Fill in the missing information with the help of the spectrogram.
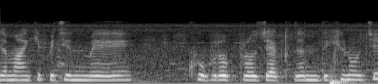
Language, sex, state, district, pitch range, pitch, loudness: Garhwali, female, Uttarakhand, Tehri Garhwal, 200-210 Hz, 205 Hz, -14 LUFS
